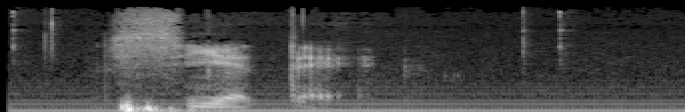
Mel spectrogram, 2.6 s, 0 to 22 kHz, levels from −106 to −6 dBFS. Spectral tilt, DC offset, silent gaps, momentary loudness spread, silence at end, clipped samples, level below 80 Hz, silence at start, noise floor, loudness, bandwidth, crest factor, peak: -5 dB/octave; under 0.1%; none; 25 LU; 0.95 s; under 0.1%; -38 dBFS; 0.4 s; -49 dBFS; -26 LUFS; 16.5 kHz; 26 dB; -4 dBFS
